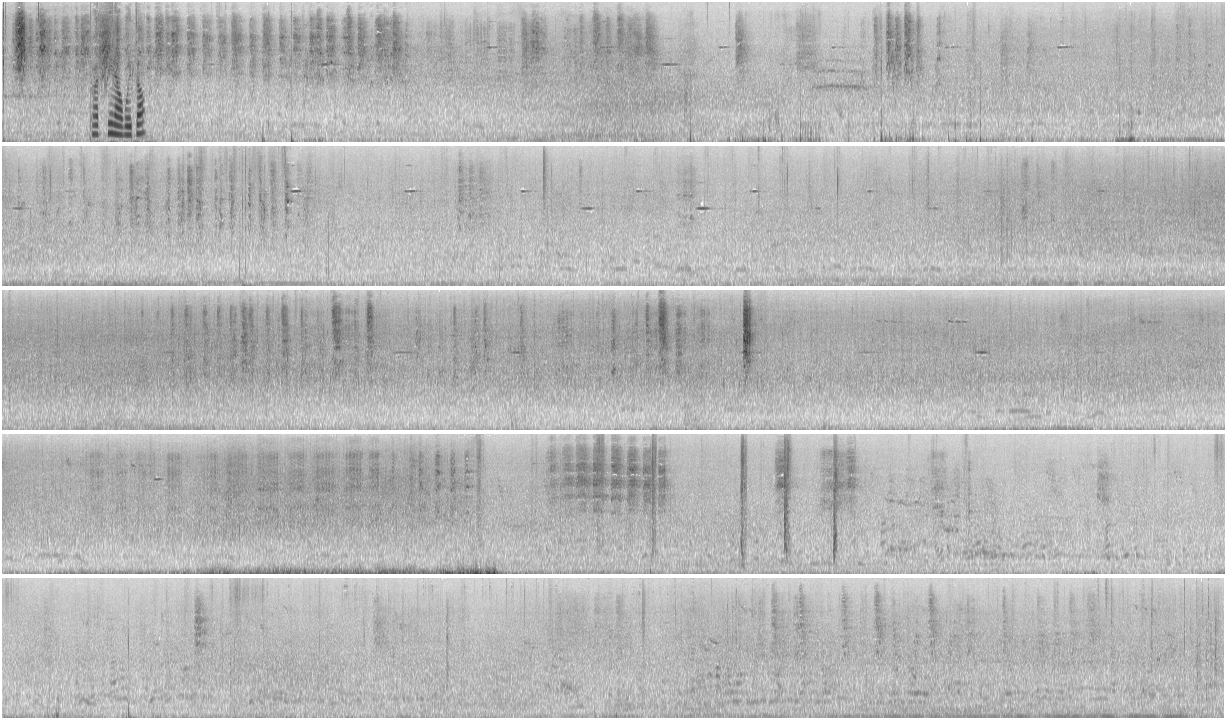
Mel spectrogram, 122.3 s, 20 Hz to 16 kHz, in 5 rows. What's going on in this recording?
collab-20220426 ParcGuineuetaPlacaCentral Birds Water Dogs Kids Nice Complex
Urban Ambience Recording in collab with La Guineueta High School, Barcelona, April-May 2022. Using a Zoom H-1 Recorder.
Water, Kids, Dogs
